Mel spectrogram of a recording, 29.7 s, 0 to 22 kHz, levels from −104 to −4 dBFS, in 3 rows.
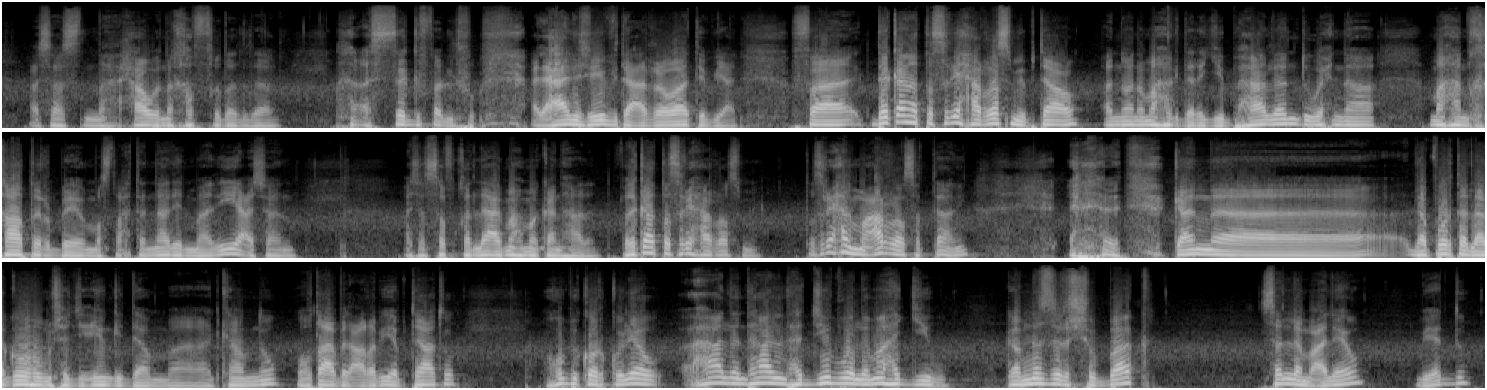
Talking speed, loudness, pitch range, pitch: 130 wpm, -32 LUFS, 100-140 Hz, 115 Hz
